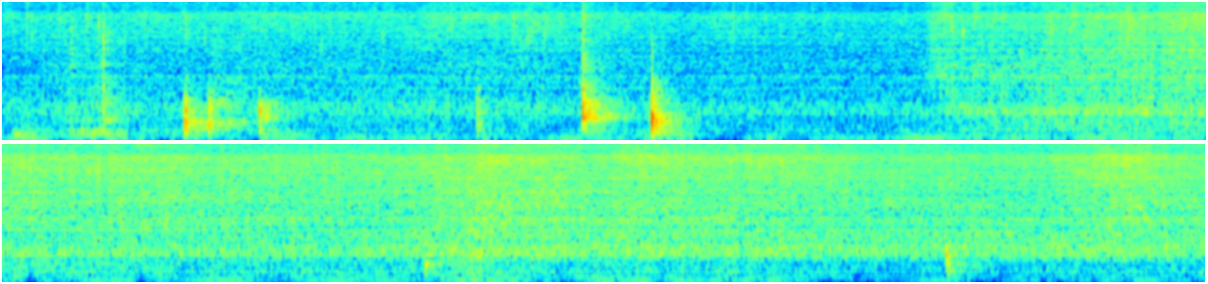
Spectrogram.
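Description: Tomato paste made from large tomatoes hits browned onions with ginger-garlic paste and breaks into a loud, steady sizzle close by, after a few clinks and scrapes of a spoon against the pot.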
